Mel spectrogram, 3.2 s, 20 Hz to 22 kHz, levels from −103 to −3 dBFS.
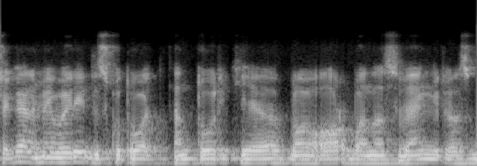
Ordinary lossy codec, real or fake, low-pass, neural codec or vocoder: Opus, 32 kbps; real; 7.2 kHz; none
